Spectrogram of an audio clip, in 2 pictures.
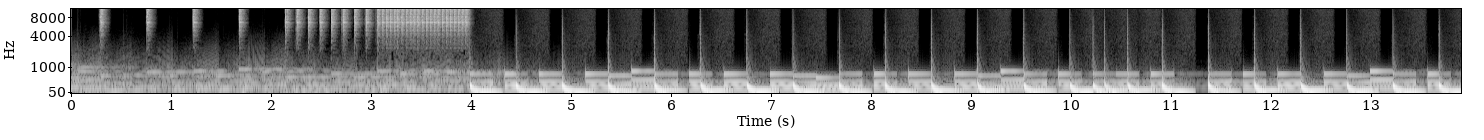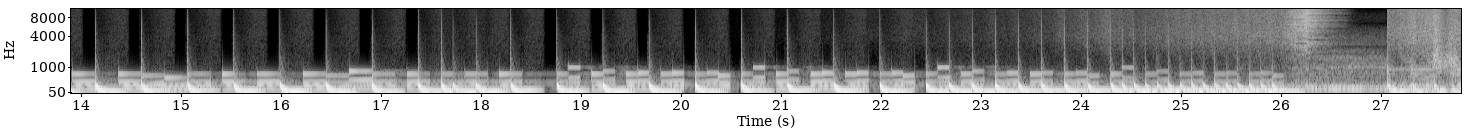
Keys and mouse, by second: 0.4 KP_1, 1.2 ctrl+Tab, 5.7 e, 9.2-12.4 drag, 12.4 e, 18.3-20.1 drag, 20.1 ctrl+KP_1, 26.3 e.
